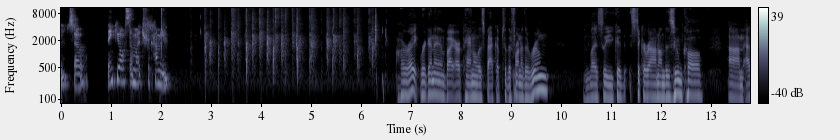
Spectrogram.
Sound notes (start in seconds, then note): 2.6 audience applauds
